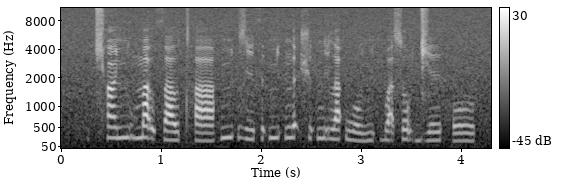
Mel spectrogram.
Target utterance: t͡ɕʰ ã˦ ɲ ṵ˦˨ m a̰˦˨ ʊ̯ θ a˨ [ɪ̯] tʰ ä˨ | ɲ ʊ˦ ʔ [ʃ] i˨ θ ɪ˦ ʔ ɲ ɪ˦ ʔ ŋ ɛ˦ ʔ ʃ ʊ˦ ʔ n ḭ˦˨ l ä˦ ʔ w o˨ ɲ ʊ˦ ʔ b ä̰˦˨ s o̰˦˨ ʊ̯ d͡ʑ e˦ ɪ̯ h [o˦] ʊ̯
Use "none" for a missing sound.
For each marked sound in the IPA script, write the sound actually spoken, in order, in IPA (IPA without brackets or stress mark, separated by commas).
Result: ʊ̯, z, o˦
